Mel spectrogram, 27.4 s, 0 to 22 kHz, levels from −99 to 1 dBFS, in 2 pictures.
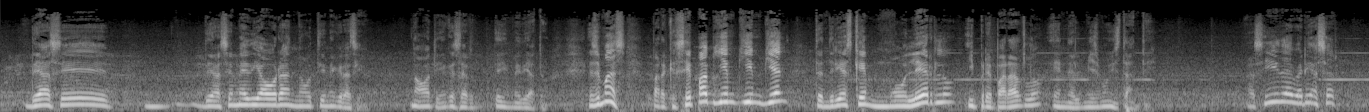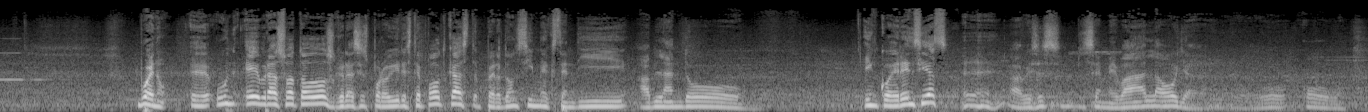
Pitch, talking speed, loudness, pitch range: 150 Hz, 130 wpm, -25 LUFS, 135-195 Hz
